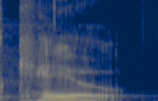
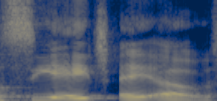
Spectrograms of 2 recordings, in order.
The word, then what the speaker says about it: Chao: I thought it was KO. – It's spelled CHAO, so And there's the Chaos Emeralds. So yeah. See, that's what I thought for the longest time, but at some point I heard them being referred to as Chao.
